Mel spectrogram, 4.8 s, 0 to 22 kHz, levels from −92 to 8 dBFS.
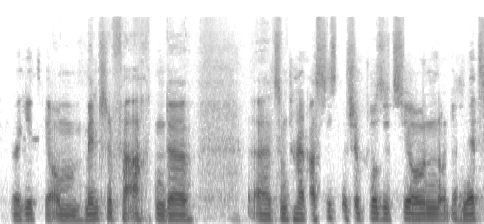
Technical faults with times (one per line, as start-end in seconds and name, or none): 0.00-0.50 speech suppressed in double talk
2.90-4.07 speech suppressed in double talk
4.49-4.76 speech suppressed in double talk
